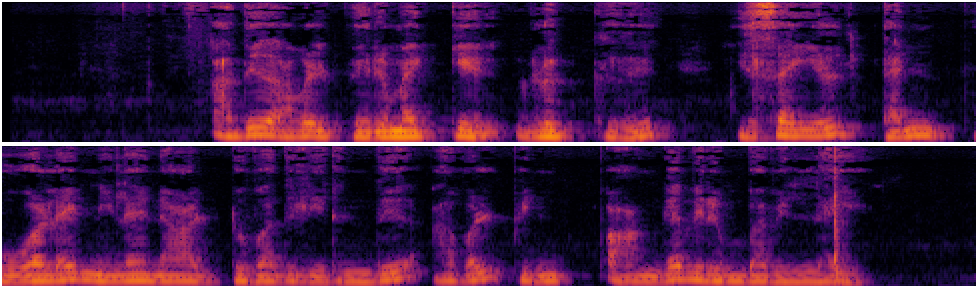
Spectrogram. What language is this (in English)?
Tamil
